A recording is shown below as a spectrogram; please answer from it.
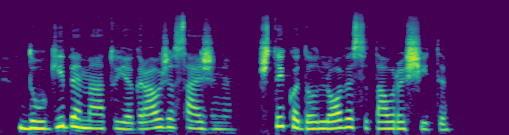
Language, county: Lithuanian, Šiauliai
